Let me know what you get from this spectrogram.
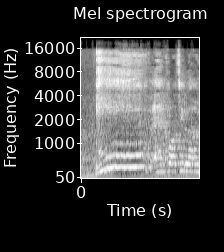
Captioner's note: machine buzzing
